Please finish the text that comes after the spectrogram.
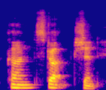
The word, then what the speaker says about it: construction: I disagree with you I think it's the middle syllable struck struck struck Construction Construction can you say it like that Construction Construction Construction say it again Construction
